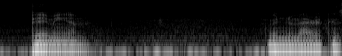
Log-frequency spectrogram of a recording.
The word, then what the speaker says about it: Birmingham: you do not like birmingham when an american says birmingham they say birmingham so um yeah we say birmingham there's definitely no ham in birmingham and um if i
